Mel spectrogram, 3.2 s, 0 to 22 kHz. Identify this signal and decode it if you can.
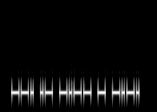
Morse code, heard as a keyed tone, about 25 wpm, 700 Hz. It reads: GAYTC
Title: Code Groups - 5 Letters - 25wpm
